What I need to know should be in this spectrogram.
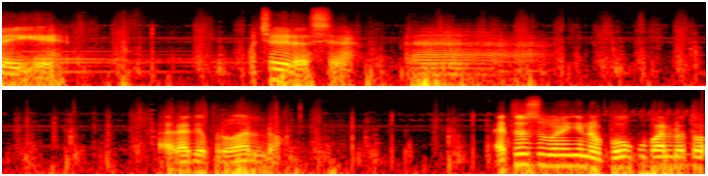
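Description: A man talks with animation into a microphone, in short bursts.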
